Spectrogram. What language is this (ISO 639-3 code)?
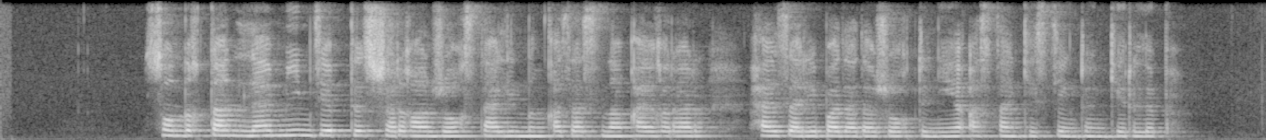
kaz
